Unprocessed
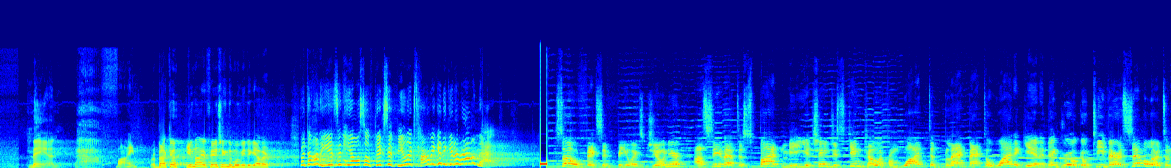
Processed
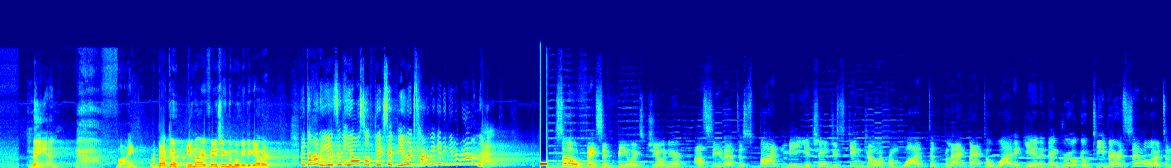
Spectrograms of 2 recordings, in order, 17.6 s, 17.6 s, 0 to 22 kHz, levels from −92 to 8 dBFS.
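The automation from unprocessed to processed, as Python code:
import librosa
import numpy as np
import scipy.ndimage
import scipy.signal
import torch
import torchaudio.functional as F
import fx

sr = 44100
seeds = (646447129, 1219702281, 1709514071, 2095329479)

y = fx.gain(x, sr, db=fx.line((6.24, 6.0), (6.85, -6.0), (7.12, 2.5), (8.99, 2.5), (9.96, -6.5)))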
